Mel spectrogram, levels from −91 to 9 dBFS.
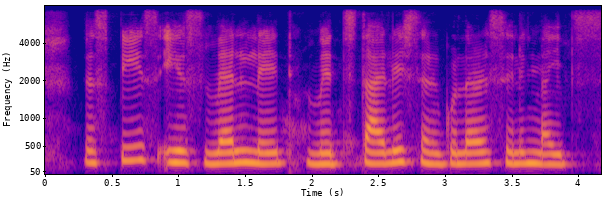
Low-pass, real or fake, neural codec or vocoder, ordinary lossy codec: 7.2 kHz; fake; codec, 16 kHz, 2 kbps, FunCodec, trained on LibriTTS, 25 frames a second; none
